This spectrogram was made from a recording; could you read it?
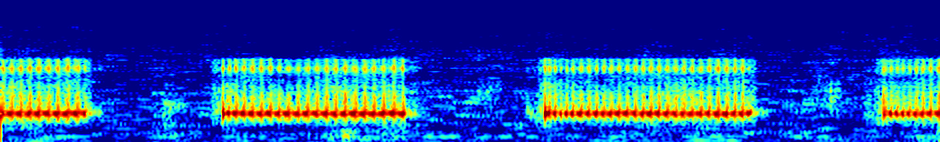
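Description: telephone ringing unanswered

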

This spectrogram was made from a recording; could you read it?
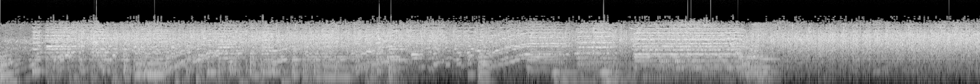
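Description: theater audience applause

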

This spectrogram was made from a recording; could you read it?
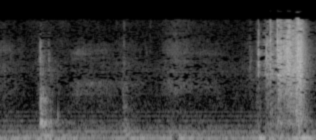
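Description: shuffling tarot cards

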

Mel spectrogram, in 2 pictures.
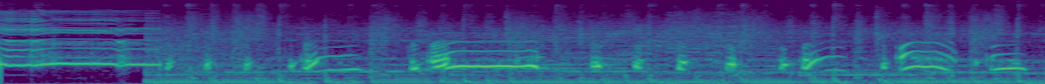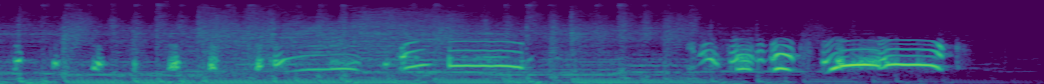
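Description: chicken clucking

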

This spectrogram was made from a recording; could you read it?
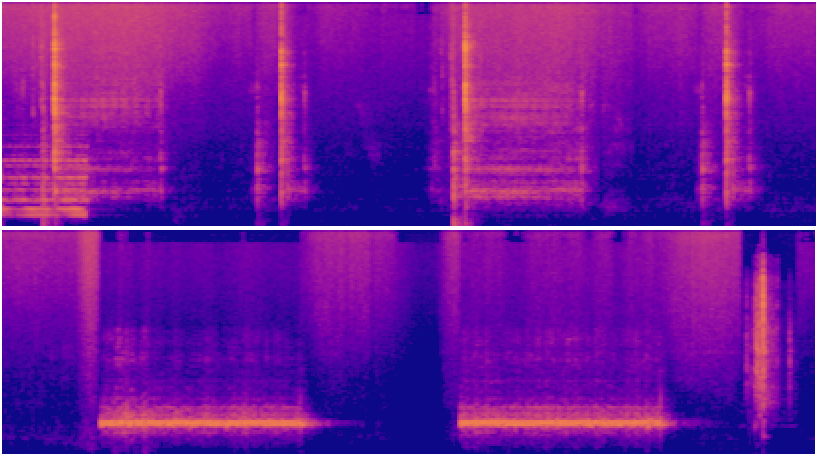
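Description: telephone being dialed

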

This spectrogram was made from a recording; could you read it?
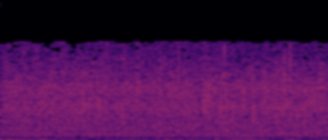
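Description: rain falling

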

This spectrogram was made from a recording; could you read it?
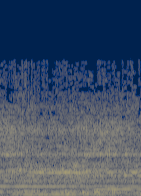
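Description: vacuum cleaner running

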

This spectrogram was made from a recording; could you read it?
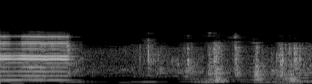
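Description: door buzzer ringing

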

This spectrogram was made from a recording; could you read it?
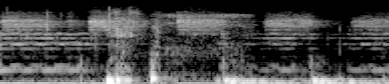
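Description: telephone ringing

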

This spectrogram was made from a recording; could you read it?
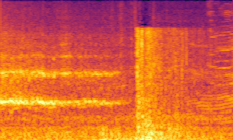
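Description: car skidding

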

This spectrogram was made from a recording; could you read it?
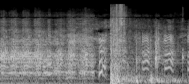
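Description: gunshot

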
